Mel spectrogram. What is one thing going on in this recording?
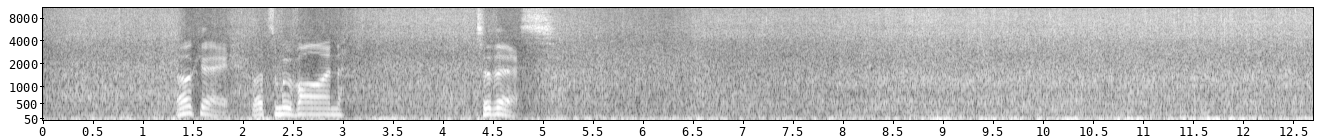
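Water rushes steadily over a small weir nearby.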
